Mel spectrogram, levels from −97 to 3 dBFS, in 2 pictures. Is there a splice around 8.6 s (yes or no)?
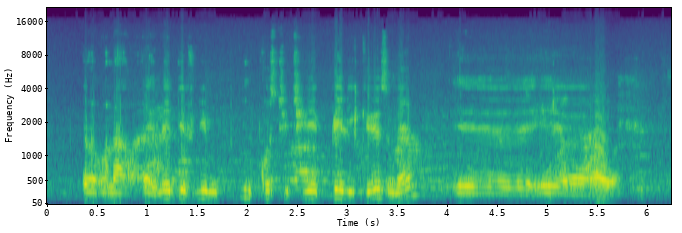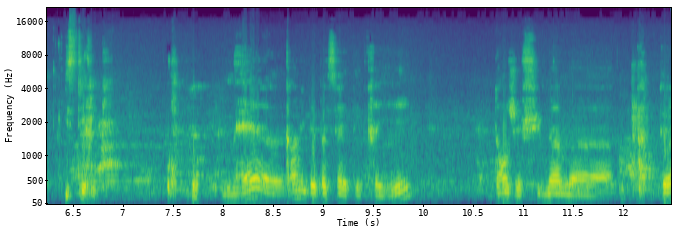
yes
